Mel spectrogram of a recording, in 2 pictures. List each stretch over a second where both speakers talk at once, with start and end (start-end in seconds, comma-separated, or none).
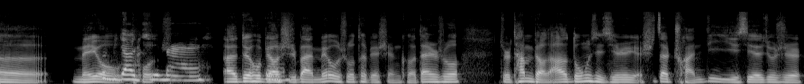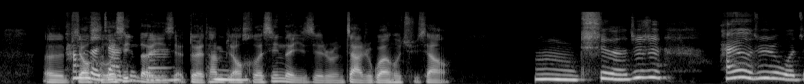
8.7-10.5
